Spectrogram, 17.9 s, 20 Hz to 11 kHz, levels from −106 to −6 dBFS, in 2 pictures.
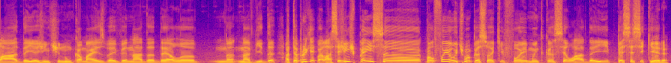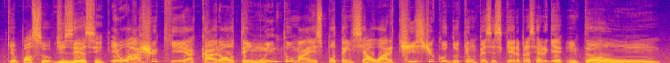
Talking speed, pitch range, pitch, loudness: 190 wpm, 150-225 Hz, 195 Hz, -13 LUFS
